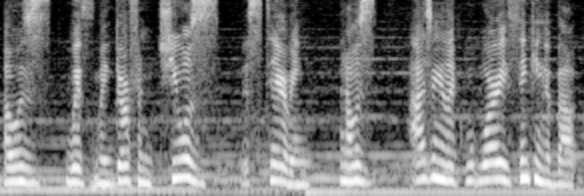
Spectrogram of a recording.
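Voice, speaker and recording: A woman from Israel telling her personal story in an earnest, measured way. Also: a little high. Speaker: speaker in a personal testimony video. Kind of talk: personal testimony. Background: background music.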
